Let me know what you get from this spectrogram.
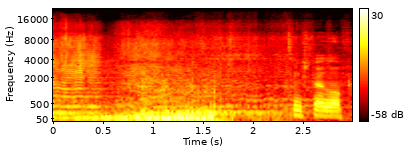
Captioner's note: whoosh sfx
